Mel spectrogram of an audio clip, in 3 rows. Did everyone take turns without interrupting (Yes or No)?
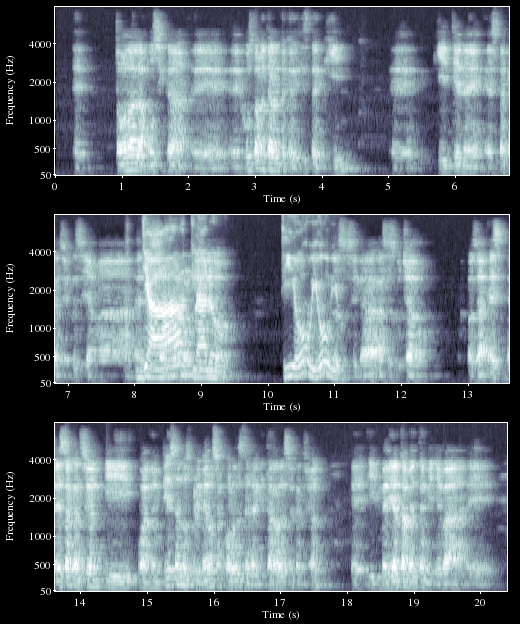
No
